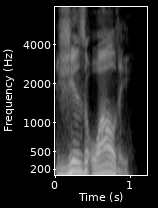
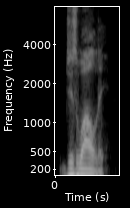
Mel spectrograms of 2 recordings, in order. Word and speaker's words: Gesualdi: How to say it, Gesualdi. – Sounds like jizz. – No, I didn't spell it with a J, I spelled it with a G.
